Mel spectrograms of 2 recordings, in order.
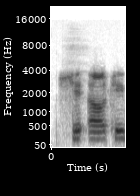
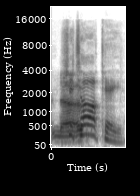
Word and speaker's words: shiitake: have a new one called, how do you pronounce it? Shiitake mushroom. Oh, no. Shiitake. I think that's how you say it. Yes. That is an actual mushroom and not a swear word, boys and girls. Shiitake.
